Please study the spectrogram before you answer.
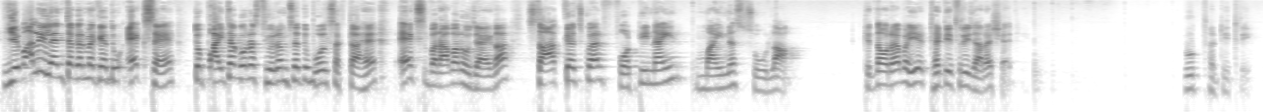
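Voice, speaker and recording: A man's voice: high voice, a little fast, a bit bright. A man teaching a live online physics class, chatty and teasing, talking to his students informally.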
